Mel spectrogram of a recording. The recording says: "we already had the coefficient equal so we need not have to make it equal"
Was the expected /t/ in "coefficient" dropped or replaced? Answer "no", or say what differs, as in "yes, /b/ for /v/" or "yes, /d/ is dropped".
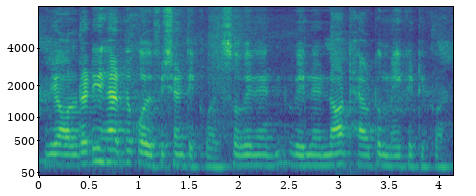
no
